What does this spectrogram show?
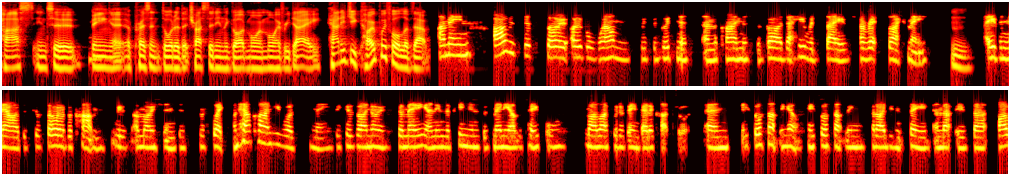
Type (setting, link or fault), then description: link, phone line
